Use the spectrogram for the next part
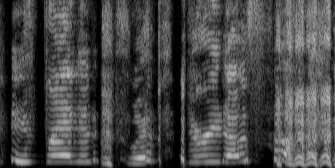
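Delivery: high, slow, laughing till tears; gasping out words through laughter; helpless laughing fit; crying with laughter. Real, not acted. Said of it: "I had a full tear down my face".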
